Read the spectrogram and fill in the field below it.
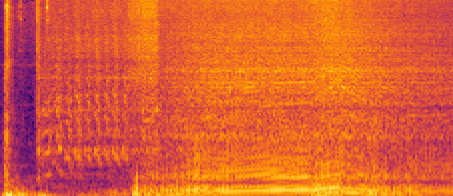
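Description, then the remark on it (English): A car engine starts up and then revs, its pitch sweeping upward through a strong, sustained acceleration, loud, with no voices present. “How well is the engine sound coming through?”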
